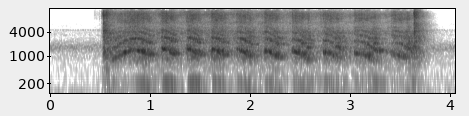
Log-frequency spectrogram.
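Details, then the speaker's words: 2000 Honda Civic Si (EJ8 D-series) with knocking, blown engine, sat two weeks at -15°C; starter drags slowly at about four laboured pulses a second without firing; owner suspects dead battery. "Is the battery dead? Bro. This car, I just want to say this. This car sat in like minus 15 degrees Celsius weather for like 2 weeks."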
